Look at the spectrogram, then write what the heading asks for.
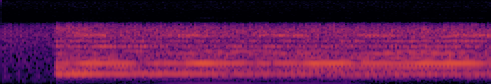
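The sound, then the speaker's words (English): A train sounds a long, steady horn blast that begins abruptly and holds at an even, fairly loud level throughout, with no one talking over it. “Am I hearing a train? I'm hearing a train.”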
